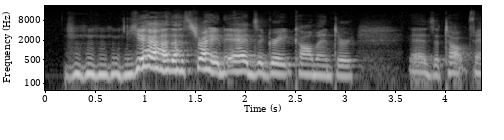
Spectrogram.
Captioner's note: chuckles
